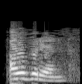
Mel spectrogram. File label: icelandic before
